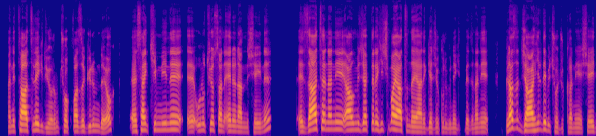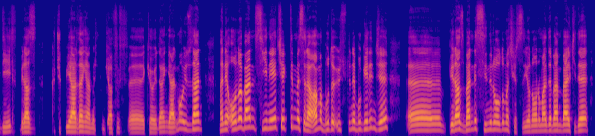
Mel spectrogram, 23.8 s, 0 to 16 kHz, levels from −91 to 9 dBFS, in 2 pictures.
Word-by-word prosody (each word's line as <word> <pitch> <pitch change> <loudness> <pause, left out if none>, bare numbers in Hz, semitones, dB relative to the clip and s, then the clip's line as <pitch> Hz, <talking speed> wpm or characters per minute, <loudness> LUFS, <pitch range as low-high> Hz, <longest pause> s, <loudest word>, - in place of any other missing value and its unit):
hani, 135 +2 -7
tatile 165 +1 +5
gidiyorum. 120 -6 -8
Çok 140 +1 -6
fazla 140 0 0
günüm 145 +1 -8
de - - -2
yok. - - -1 0.3
Eee, 145 - +1
sen 175 +3 +3
kimliğini, 180 +1 -2
eee, 135 - -1
unutuyorsan 170 -1 -4
en 145 - -1
önemli 130 -4 -3
şeyini, 125 - -6 0.5
eee, 135 - -1
zaten, 195 - +6
hani, 190 -1 -1
almayacakları... 180 +2 +2
Hiç 180 +1 -8
mi 195 - -22
hayatında 170 -7 +5
yani 125 -2 0
gece 120 -1 -8
kulübüne 115 -1 -13
gitmedin? 110 +1 -14
Hani, 125 +1 -7 0.4
biraz 200 +4 +7
da 225 - -11
cahil 160 +3 +5
de 190 -3 +2
bir - - -9
çocuk, 120 -5 -14
hani, 120 -2 -7
şey 135 +5 -5
değil, 130 +2 -9
biraz 125 -4 -2 0.3
küçük - - -20
bir - - -5
yerden 135 +1 +3
gelmiş 120 -4 -7
çünkü - - -11
hafif, 115 0 -11
eee, 115 -1 -6
köyden 115 +3 -6
gelme. 130 +9 -2
O 210 - -2
yüzden, 195 +2 +2 0.3
hani, 170 +3 0
orada 240 +6 +2
ben 250 +1 +6
sineye 220 +3 -3
çektim 240 +1 -6
mesela 190 -9 +3
ama 190 -2 +1
bu 185 - -8
da 195 - 0
üstüne 190 +2 -7
bu 195 +1 -9
gelince, 215 +2 -2 0.4
eee, 165 +1 +1 0.2
biraz 180 -1 +4
ben 175 +3 +2
de - - -1
sinir 185 -2 -9
oldum 185 0 -2
açıkçası. 125 -7 -11
Yo, 140 0 -5
normalde 155 +2 -2
ben 160 -1 0
belki 160 -3 +2
de 160 0 +2
160 Hz, 185 wpm, -21 LUFS, 130-190 Hz, 0.5 s, biraz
